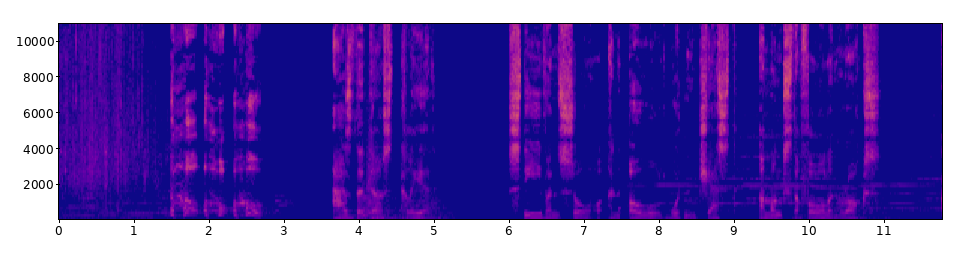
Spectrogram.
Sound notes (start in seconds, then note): 1.4 coughing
